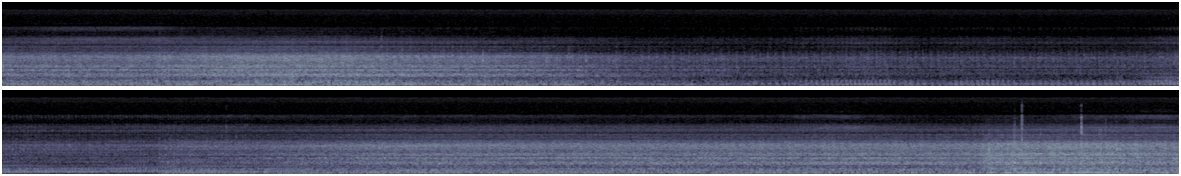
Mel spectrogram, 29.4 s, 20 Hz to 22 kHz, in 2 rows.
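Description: Polaris Sportsman 570 ATV's single-cylinder engine running on a dirt trail. It eases off from about seven seconds in, picks up again from about fifteen seconds with a slight rise in pitch, and is loudest near the end.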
